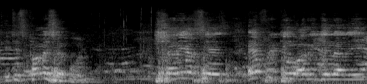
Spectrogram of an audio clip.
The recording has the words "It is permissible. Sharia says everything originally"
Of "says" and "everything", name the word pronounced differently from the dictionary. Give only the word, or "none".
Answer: everything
